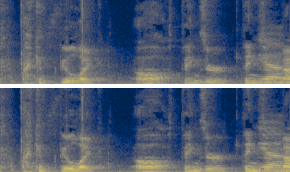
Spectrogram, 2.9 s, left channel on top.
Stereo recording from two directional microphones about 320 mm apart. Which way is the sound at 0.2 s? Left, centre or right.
Centre.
